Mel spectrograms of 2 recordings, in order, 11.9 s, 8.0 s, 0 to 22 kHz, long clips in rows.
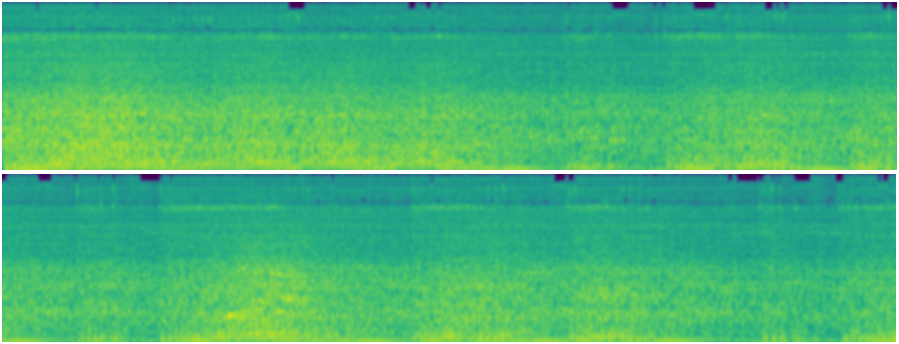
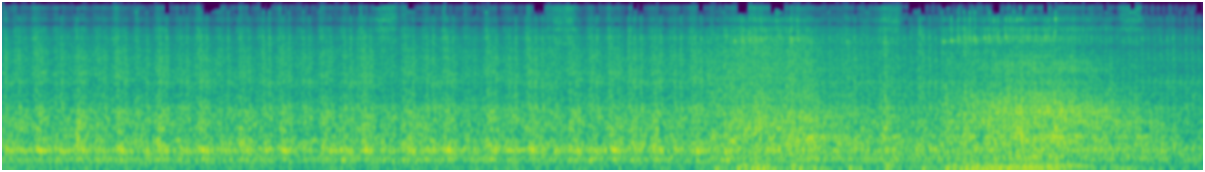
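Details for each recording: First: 1972 VW Super Beetle air-cooled engine, first run after 30 years in storage, choke and throttle held open: catches and keeps running, surging about twice a second as it feeds on sprayed fuel, with no knocking or grinding. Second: 1972 VW Super Beetle air-cooled engine during no-start troubleshooting: the starter churns at an even fast beat throughout, but the engine never fires. It cranks without starting; they check carburetor fuel delivery and consider swapping in an old carburetor.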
